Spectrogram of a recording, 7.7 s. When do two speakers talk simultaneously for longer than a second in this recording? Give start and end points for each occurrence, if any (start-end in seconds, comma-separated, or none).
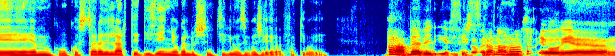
4.9-6.5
